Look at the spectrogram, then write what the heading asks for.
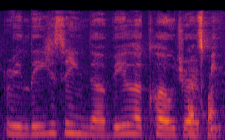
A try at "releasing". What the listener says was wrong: And don't make the E too long. It's not releasing, it's releasing. Anyway, S is not, it's not voiced, so it's releasing.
